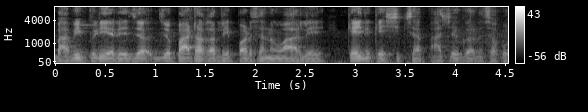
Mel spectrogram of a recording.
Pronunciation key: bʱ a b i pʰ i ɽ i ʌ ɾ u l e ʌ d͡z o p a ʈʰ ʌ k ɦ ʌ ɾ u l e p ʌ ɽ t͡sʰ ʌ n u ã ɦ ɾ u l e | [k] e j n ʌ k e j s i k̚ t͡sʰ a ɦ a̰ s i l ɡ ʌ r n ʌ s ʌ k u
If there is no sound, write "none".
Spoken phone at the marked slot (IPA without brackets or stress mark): k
